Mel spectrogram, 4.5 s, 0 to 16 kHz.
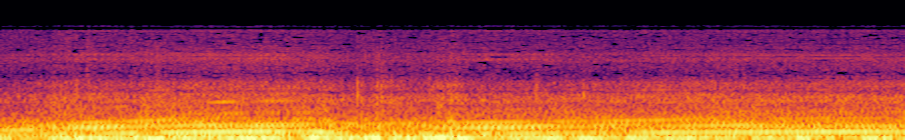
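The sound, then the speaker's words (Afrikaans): A Volkswagen Caddy's 2-litre turbo diesel with a six-speed DSG automatic accelerates under half throttle, its steady droning engine tone climbing in pitch, dipping at gear changes, then rising again, loud and continuous without talk. “Selfs met die lepel halfpad weggetrap trek hierdie Caddy baie lekker.”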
